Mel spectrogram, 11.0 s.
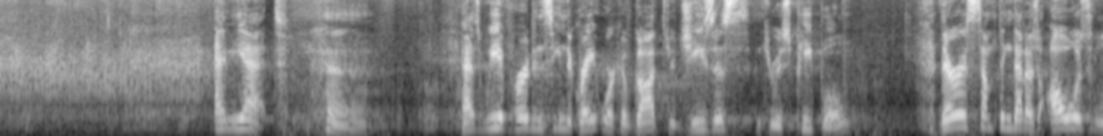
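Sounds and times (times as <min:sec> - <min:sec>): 
audience applause: 0:00.0 - 0:02.1
speech: 0:02.2 - 0:03.8, 0:04.6 - 0:08.6, 0:09.2 - 0:11.0.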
